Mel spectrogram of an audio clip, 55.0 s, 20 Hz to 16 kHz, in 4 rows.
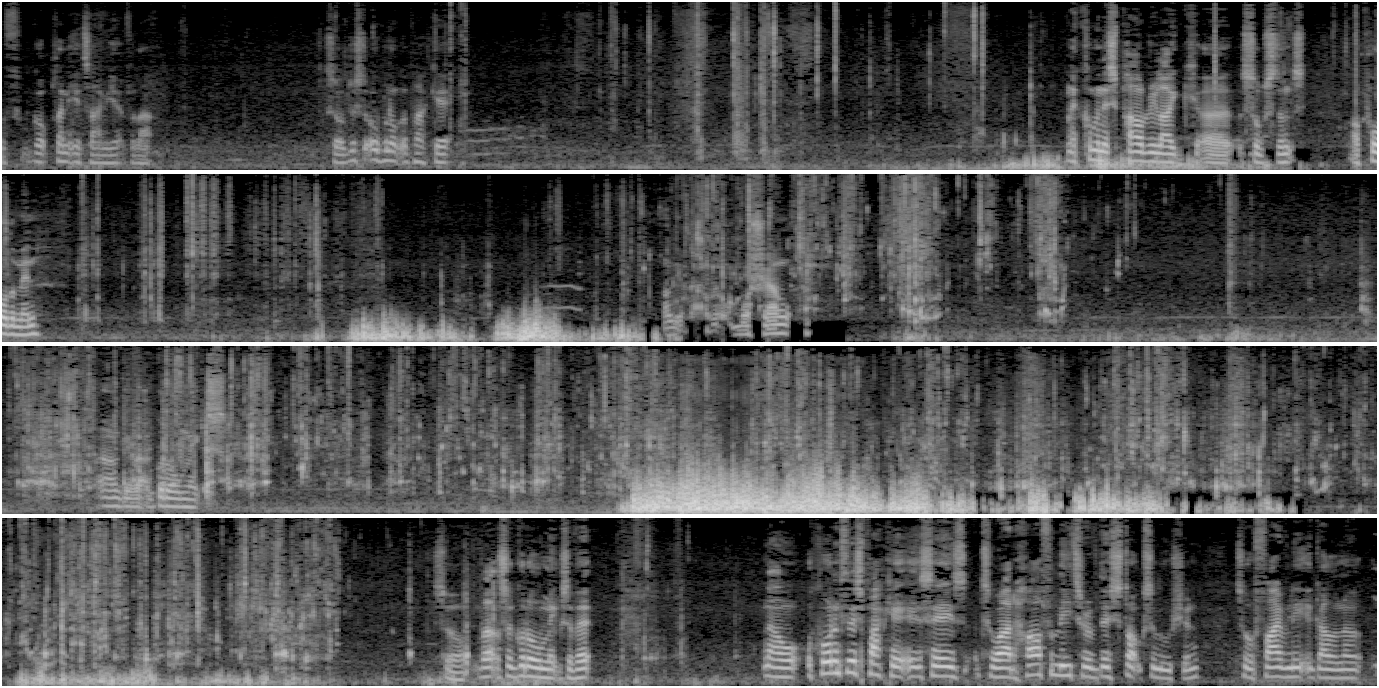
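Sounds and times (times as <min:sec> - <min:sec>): water sloshing in plastic bucket: 0:19.3 - 0:25.2, 0:25.9 - 0:46.4.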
